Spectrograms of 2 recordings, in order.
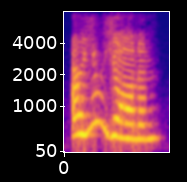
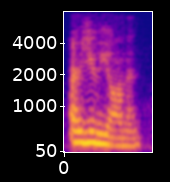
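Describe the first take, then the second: First: High-pitched pet-talk question; puppy talk. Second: Said in the usual way. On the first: Real, not acted. Owner to yawning puppy, high pet-talk.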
